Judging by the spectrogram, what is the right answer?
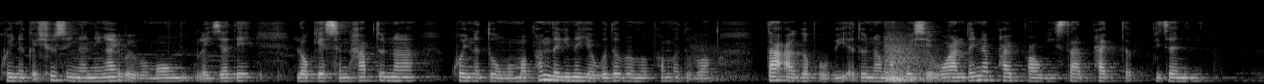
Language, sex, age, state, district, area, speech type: Manipuri, female, 45-60, Manipur, Thoubal, rural, spontaneous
